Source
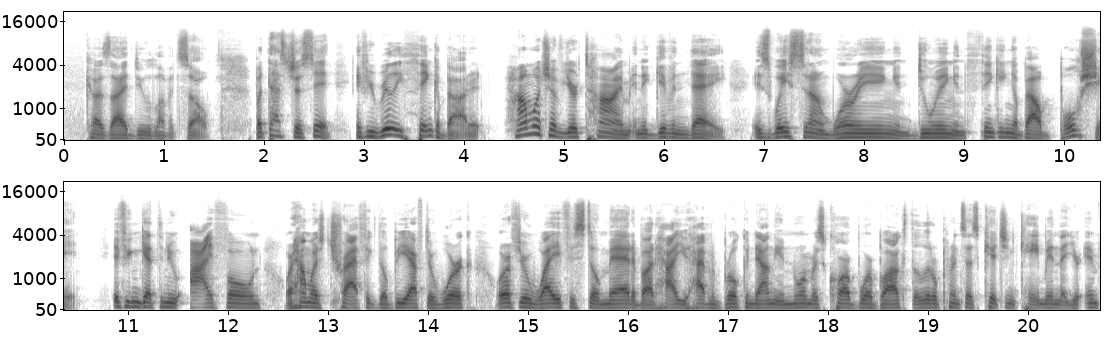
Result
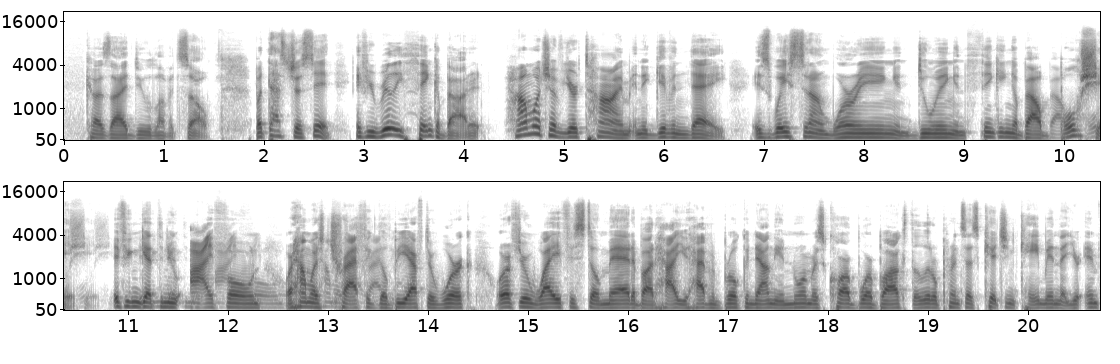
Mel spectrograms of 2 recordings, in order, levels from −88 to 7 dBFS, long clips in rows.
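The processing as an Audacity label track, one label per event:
9.580000	13.800000	feedback echo 0.245 s, feedback 18%, level -17 dB

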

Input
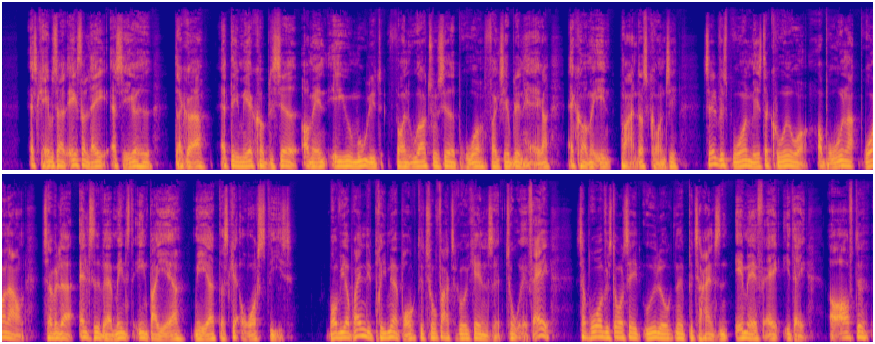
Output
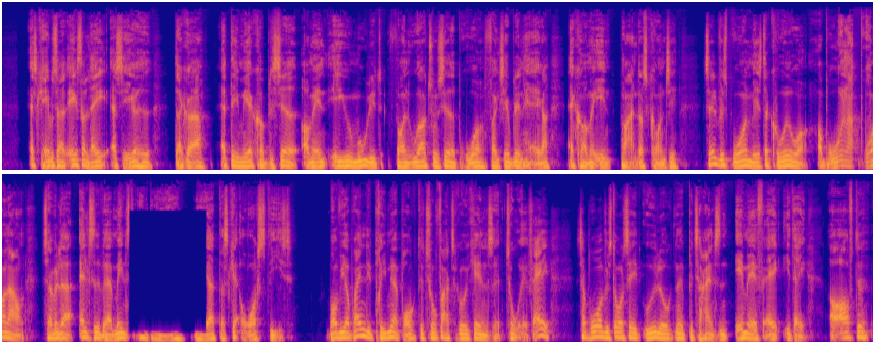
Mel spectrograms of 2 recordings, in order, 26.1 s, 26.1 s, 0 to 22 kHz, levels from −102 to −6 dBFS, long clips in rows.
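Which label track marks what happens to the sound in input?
12.530000	13.030000	spectral compressor 2:1
14.960000	16.130000	brick-wall FIR band-stop 180–9200 Hz
20.870000	22.150000	air absorption 82 m

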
